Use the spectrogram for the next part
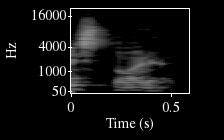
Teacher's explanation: parte do I vai para o A. Então, aqui, olha, eu tenho um ditongo crescente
